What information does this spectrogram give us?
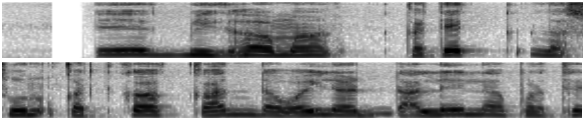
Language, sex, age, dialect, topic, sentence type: Chhattisgarhi, male, 25-30, Central, agriculture, question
